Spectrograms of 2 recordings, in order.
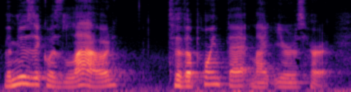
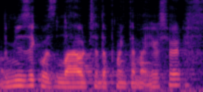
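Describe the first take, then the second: First: There is a short pause after 'loud'. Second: It is said quickly without any pause. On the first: The speaker calls it right. "I would recommend actually maybe even putting a pause" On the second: The speaker calls it wrong. "If you say it really quickly, it sounds a little bit unnatural"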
